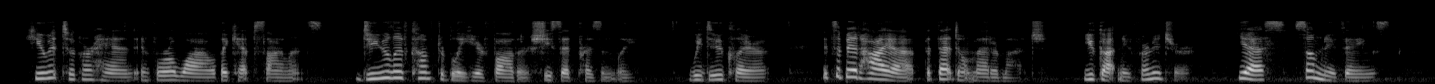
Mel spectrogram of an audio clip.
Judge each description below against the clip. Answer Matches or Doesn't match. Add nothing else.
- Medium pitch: Doesn't match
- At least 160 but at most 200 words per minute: Matches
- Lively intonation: Matches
